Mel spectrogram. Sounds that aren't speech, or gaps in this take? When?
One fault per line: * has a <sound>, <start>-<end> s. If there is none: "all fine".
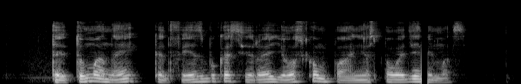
* has a dropout, 4.2-4.3 s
